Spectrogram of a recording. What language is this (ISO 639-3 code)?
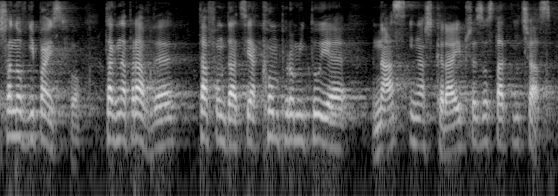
pol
